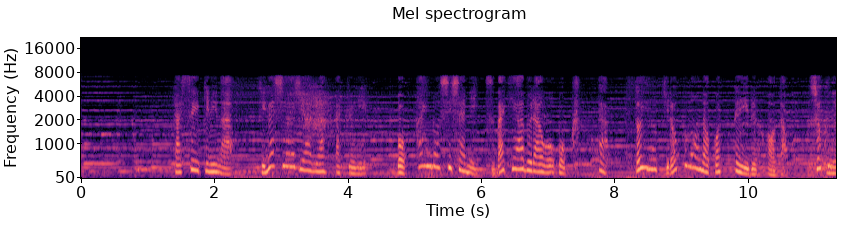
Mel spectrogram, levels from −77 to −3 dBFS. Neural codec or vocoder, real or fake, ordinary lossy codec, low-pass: codec, 16 kHz in and 24 kHz out, 1 kbps, XY-Tokenizer; fake; none; 7.2 kHz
